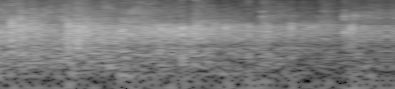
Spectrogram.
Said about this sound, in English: Can we do better than a golf clap? Come on, let's do a soccer clap. Come on.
